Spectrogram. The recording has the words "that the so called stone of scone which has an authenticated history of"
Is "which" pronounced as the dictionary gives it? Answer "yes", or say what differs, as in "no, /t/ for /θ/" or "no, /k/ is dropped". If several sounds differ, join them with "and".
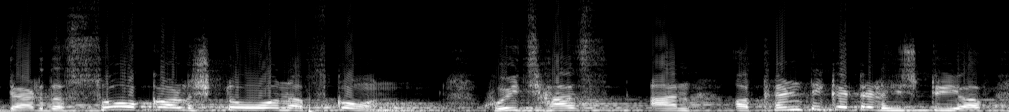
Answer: yes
